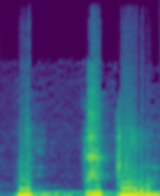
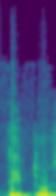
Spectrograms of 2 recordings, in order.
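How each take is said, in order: First: High-pitched retold disbelief; acted astonishment. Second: Said in the usual way. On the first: Father finds his son asleep mid-trip, high mock astonishment. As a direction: exclaim it as if just discovering it.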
